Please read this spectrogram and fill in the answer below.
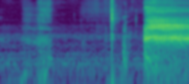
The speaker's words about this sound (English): Hold on as I sip my peppermint tea.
